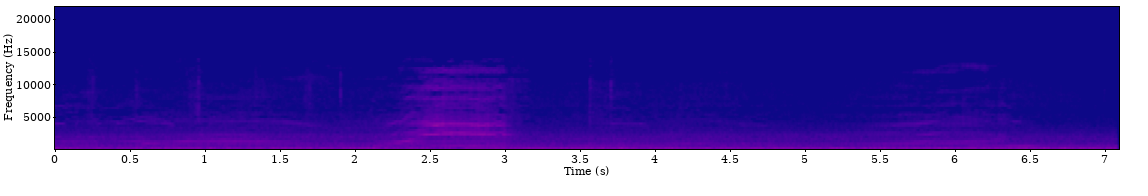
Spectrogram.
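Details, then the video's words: Angry cats arguing over territory: loud, wailing yowls that rise and fall in pitch, with one harsher, rising cry at the peak, all over a constant low background rumble. "Angry cats 😤 talking about territory😠"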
